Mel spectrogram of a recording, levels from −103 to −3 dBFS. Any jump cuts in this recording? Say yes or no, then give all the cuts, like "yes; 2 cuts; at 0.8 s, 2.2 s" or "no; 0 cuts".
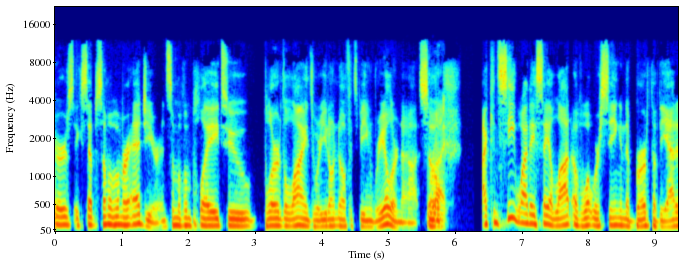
no; 0 cuts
